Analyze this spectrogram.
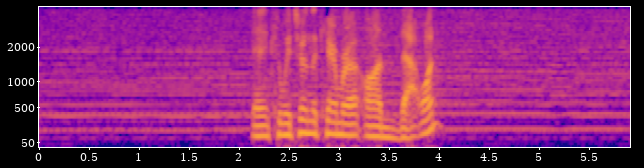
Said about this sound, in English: There it goes. So it's flying. It's actually, we have a drone flying in the studio right now.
